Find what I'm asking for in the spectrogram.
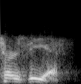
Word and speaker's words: Terzieff: Is that how you pronounce her last name? – Yeah. Juliet Terzieff. The stress on the second syllable.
